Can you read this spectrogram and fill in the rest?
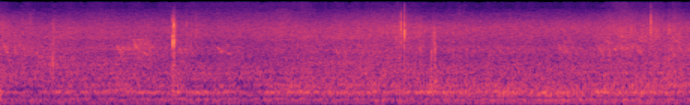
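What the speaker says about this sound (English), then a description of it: "These are nice bees so far." Faint, steady drone of a honeybee swarm being hived by a beekeeper, a low continuous hum with a couple of brief sharp clicks close by and no voices.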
